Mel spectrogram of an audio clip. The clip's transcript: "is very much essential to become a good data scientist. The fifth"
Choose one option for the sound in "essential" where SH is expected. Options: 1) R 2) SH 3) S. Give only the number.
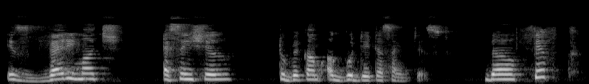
2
